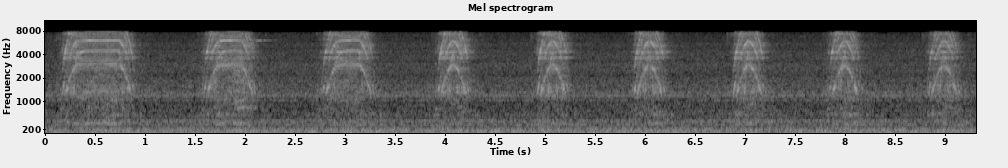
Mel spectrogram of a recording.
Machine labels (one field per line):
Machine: slide rail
